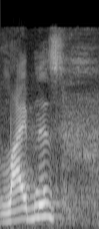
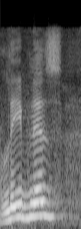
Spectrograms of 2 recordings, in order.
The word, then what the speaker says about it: Leibniz: His name was, I don't know how to pronounce it, Leibniz. Okay, Leibniz.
